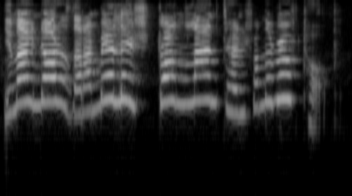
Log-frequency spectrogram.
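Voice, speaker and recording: A woman plays a pompous yet cheerful old-fashioned British gentleman boss in a comic audio drama, full of theatrical, quaint exclamations. Her pitch is extremely high and her speed normal, with lo-fi sound quality. The mood is jolly and pompous.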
